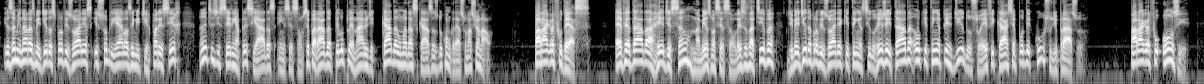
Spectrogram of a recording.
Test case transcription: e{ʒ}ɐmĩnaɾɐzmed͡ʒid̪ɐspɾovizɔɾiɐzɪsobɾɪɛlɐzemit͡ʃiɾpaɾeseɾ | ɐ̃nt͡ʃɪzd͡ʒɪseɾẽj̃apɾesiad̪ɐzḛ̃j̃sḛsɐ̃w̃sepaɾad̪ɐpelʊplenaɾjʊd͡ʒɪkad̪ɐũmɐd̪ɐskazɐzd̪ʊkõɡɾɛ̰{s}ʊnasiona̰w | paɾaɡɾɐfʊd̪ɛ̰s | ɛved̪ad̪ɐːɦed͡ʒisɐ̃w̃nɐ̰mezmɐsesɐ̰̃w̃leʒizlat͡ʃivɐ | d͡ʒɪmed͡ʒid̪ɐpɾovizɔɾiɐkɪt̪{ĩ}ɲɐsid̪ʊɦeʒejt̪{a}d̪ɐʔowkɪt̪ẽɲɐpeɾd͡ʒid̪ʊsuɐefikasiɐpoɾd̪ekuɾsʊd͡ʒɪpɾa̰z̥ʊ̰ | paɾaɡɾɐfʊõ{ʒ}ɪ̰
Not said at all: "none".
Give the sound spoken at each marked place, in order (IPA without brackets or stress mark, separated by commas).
z, s, ẽ, a, z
